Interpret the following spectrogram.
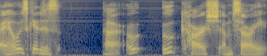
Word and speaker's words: Utkarsh: who i thought was absolutely uh fabulous uh quresh i always get his uh utkarsh i'm sorry utkarsh m ambudkar i always get his last name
